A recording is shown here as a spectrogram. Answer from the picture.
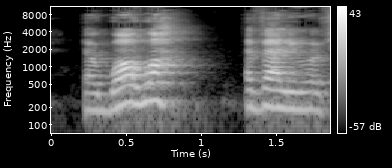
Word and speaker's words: Waw: Well, looking at it, I would pronounce it as Vav, but it's actually Wawa. It's a W sound.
